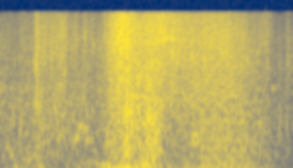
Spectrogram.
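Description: A wooden boat scrapes up onto a sandy shore with a heavy thud.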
